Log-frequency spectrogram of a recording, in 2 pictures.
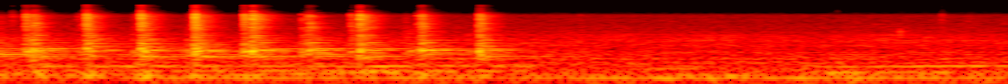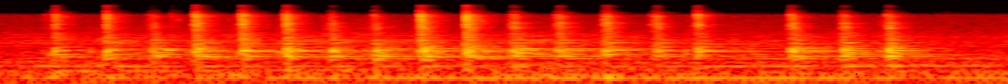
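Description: Rubber bands stretched over the sound hole of a homemade cardboard-box guitar with chopstick bridges, plucked one after another as its notes are tried out, each a short twang, about four a second. A run of about two and a half seconds, a pause of nearly three seconds, then a second run of about four seconds.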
